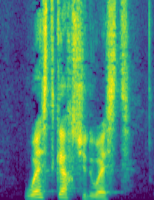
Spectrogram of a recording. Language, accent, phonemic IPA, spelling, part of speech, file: French, France, /wɛst.kaʁ.sy.dwɛst/, ouest-quart-sud-ouest, noun, LL-Q150 (fra)-ouest-quart-sud-ouest.wav
- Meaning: north-northwest (compass point)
